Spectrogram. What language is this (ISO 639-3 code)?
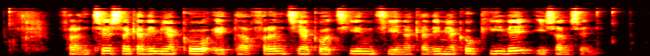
eus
